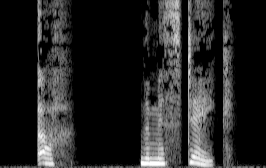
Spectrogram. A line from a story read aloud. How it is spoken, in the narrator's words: Beatrix groaned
